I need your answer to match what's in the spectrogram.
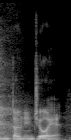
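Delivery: ordinary talk, nothing marked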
